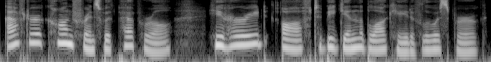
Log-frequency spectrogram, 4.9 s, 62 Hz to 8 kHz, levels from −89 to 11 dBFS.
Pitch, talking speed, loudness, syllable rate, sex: 195 Hz, 170 wpm, -16 LUFS, 5.8 syllables/s, female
